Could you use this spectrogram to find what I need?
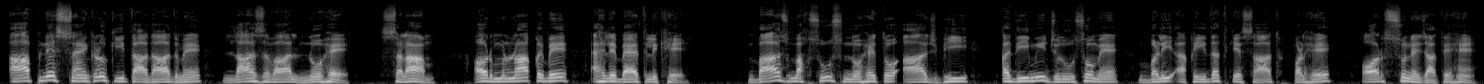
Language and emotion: Urdu, neutral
